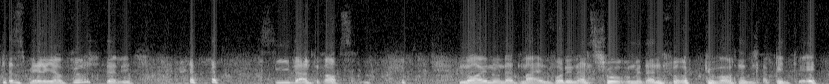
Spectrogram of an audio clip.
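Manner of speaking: tipsy professor chuckling through his words; laughing merrily. Acted. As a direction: relish the grim joke while laughing. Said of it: "Sie sind offenbar in sehr heiterer Laune".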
